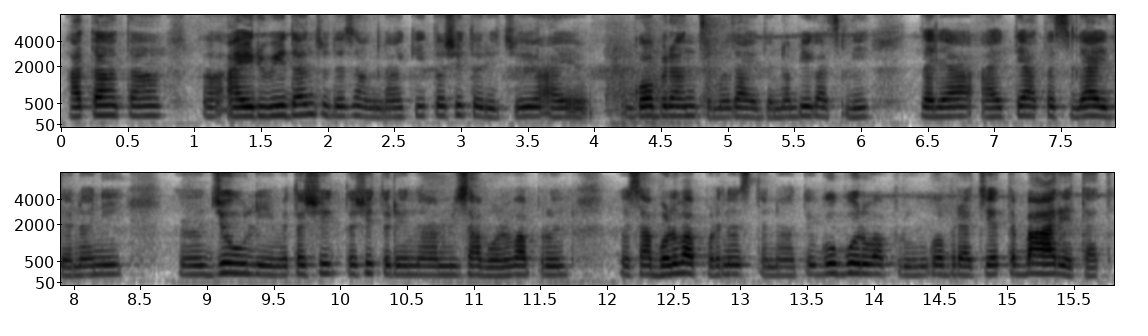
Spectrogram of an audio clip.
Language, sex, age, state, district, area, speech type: Goan Konkani, female, 30-45, Goa, Salcete, urban, spontaneous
